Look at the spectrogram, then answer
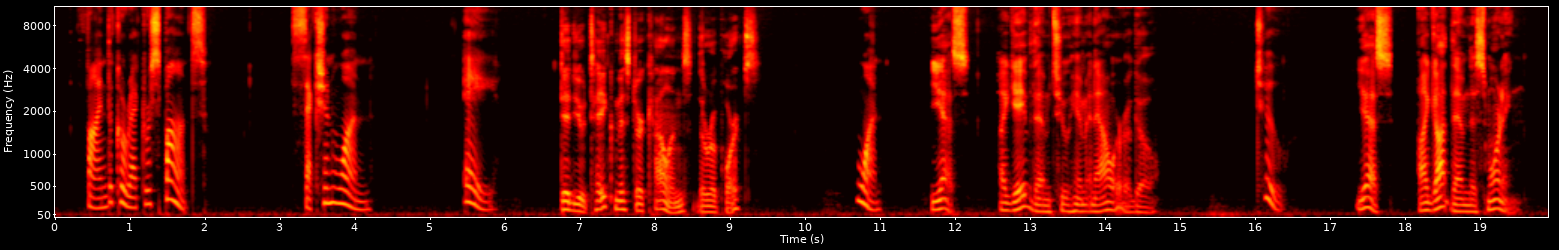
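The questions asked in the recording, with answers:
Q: Did you take Mr. Collins the reports?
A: 1: Yes, I gave them to him an hour ago.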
